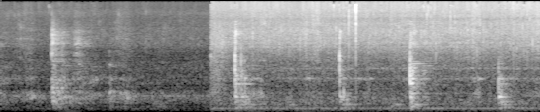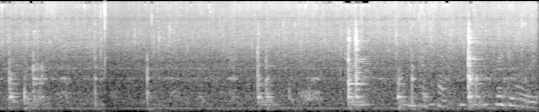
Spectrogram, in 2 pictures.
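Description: Garlic fries in a pan before chorizo goes in, a steady sizzle that grows louder after the first couple of seconds, broken by regular scraping stirs and small utensil taps.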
